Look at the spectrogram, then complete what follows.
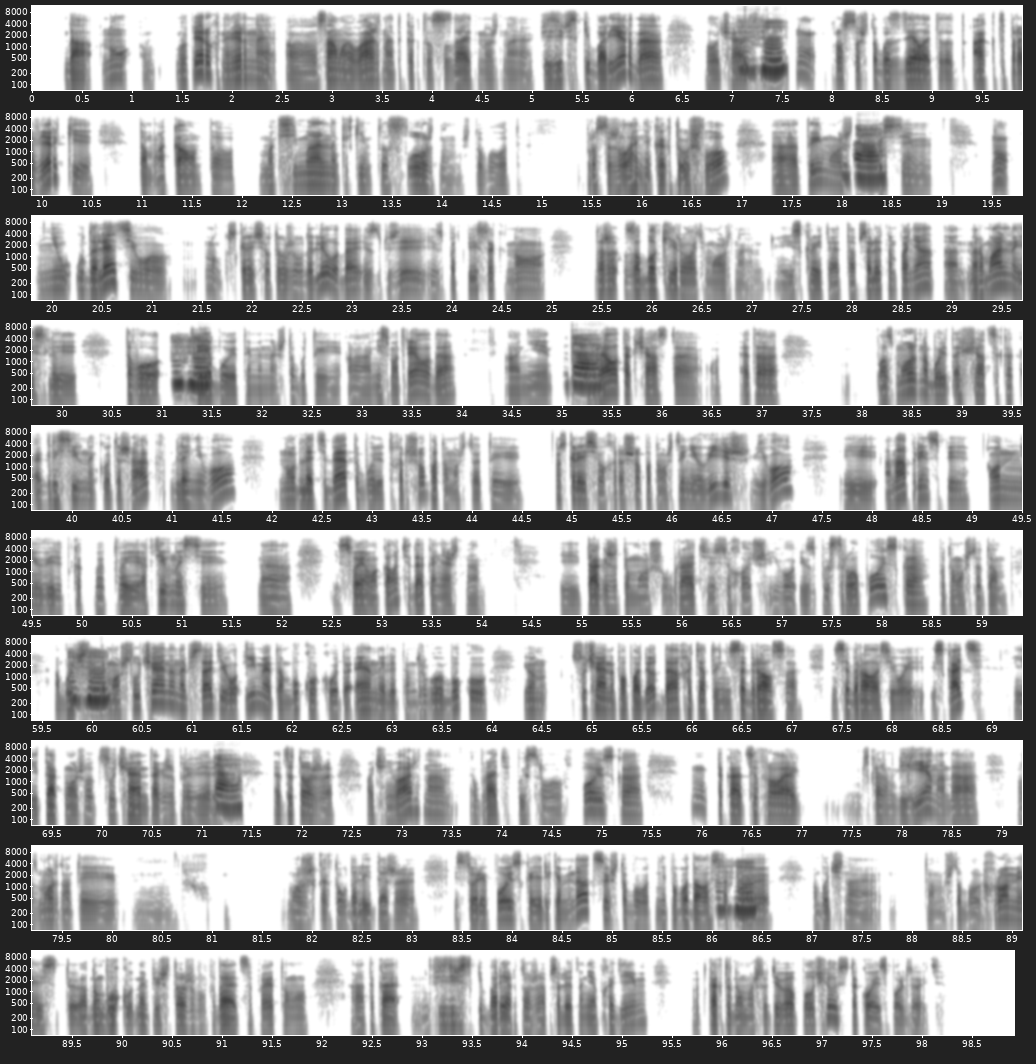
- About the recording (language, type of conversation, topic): Russian, advice, Как перестать следить за аккаунтом бывшего партнёра и убрать напоминания о нём?
- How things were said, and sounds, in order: laughing while speaking: "желание как-то"; tapping; alarm; laughing while speaking: "букву"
